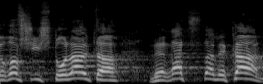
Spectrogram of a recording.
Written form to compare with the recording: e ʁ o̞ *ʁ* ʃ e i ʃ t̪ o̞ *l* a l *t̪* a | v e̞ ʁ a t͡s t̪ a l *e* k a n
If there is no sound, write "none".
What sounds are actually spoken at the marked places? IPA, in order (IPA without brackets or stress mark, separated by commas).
v, l, t̪, e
